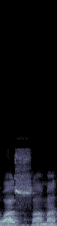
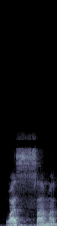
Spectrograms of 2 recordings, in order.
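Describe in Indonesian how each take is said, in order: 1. Bunyi s itu tebal dan berat. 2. Bunyi s itu tipis dan ringan. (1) "Tidak boleh baca tebal" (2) "Bacanya harus tipis"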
